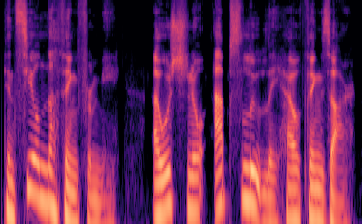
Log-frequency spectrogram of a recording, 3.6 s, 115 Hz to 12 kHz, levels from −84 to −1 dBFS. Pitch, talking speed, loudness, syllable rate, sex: 130 Hz, 200 wpm, -20 LUFS, 6.0 syllables/s, male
